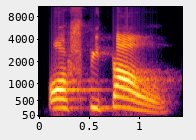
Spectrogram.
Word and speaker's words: hospital: Like, for example, azul, hospital, for example. You say hospital, so you write exactly the same, hospital, but you pronounce, you stress hos, and we stress tal, right?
